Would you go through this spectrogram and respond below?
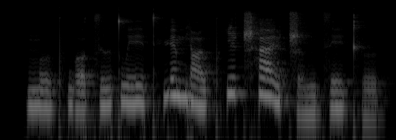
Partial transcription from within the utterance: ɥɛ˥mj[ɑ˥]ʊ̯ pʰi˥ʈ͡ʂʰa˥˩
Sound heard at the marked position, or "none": ɑ˧˥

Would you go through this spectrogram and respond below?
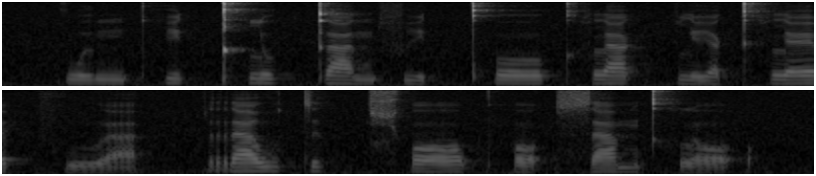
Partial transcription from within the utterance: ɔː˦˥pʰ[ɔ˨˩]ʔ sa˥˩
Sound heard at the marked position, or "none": ɔ˨˩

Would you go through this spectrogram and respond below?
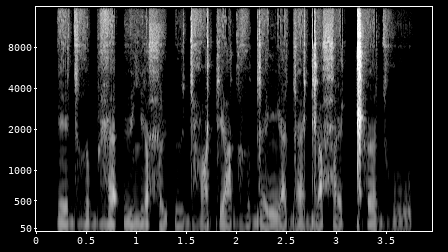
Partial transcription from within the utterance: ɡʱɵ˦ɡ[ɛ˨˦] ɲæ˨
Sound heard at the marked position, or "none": ɛ˨˦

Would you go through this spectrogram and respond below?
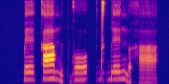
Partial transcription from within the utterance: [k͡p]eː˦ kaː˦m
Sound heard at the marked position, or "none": k͡p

